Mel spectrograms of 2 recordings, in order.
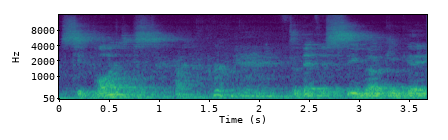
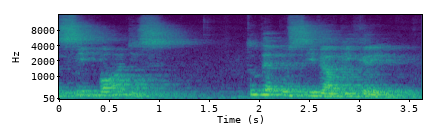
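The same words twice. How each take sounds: First: It is said in a soap-opera heartthrob voice. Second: It is said in a normal speaking voice.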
